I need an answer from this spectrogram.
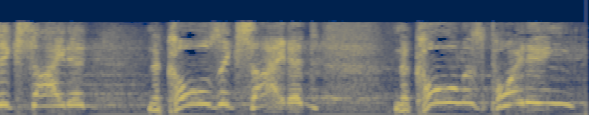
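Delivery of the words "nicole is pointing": ordinary talk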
